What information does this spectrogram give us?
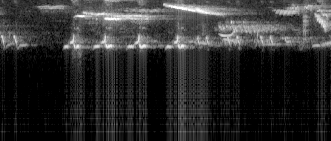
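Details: Birds at a lake on a spring morning; short chirps repeat about every quarter second beneath long, thin descending whistles.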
